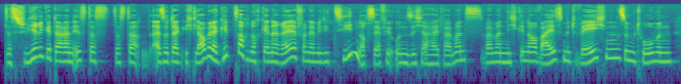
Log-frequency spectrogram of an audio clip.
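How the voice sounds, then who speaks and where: A woman's voice: lowish voice, normal speed, few pauses, darkish tone. A woman, explaining things in a casual, colloquial way as a co-host. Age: 40s. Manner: informal, colloquial with some English slang.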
